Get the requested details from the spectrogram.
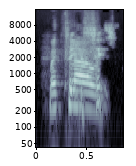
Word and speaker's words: McLeod: J'apprécie comment vous prononcez mon nom de famille, McLeod. – C'est bien. – J'entends les Français dire Tati, c'est McLeod. – Ah, j'ai eu la prononciation vraiment à l'anglaise.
